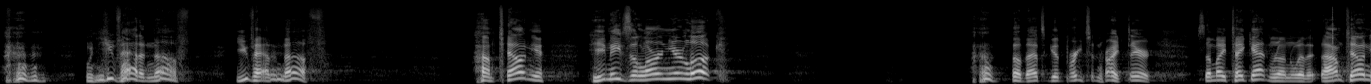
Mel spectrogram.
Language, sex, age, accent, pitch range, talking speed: English, male, 50-69, American, 160-225 Hz, 140 wpm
